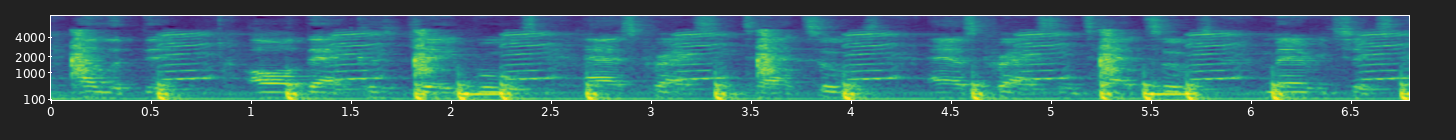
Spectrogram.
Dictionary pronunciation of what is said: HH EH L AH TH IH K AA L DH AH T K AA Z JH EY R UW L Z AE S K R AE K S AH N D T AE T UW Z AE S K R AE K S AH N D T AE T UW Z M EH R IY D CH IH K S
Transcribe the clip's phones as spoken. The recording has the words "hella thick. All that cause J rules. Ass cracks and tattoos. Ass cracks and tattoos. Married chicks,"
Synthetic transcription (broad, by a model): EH L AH F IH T AA L DH AH T K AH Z JH EY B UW Z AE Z K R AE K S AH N T AE T UW Z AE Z K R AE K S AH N T AE T UW Z M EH R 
